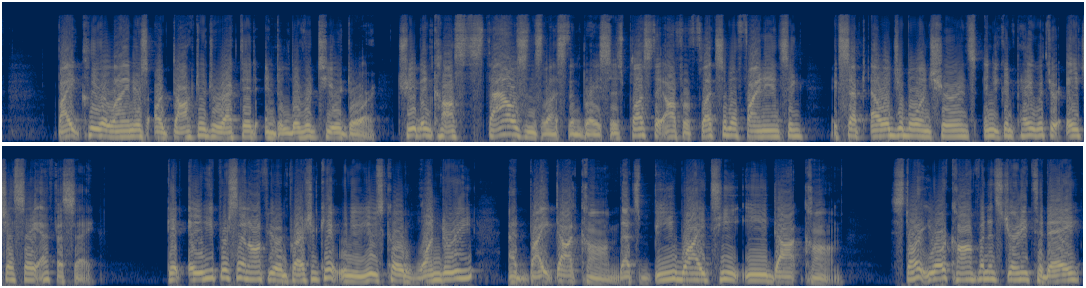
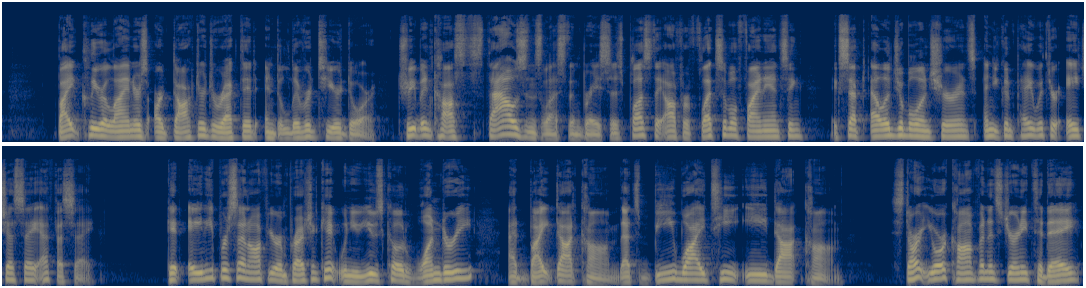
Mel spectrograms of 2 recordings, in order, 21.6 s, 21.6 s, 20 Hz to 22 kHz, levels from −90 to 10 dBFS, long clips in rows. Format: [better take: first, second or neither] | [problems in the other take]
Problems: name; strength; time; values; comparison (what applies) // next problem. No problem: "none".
second | distortion; heavy; 6 dB below the speech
